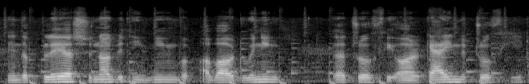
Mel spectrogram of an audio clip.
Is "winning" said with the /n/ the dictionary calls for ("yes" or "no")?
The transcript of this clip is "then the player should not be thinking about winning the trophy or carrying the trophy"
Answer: yes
